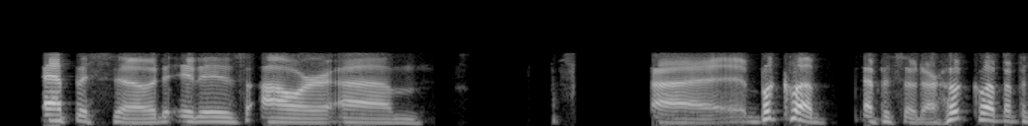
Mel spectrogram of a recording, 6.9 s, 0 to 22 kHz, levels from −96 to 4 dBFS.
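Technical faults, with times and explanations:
Throughout, Bluetooth CVSD headset codec: the speech has been squeezed through the narrowband headset path, and the damage is plainly audible. Nothing gets through above about 3.9 kHz, so the top end is simply gone. CVSD sends one bit per sample saying up or down with an adapting step, which fits a 64 kbps link. Loud high-frequency bits outrun that step and smear, so s sounds come out scratchy and there's a grainy hiss sitting under everything.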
